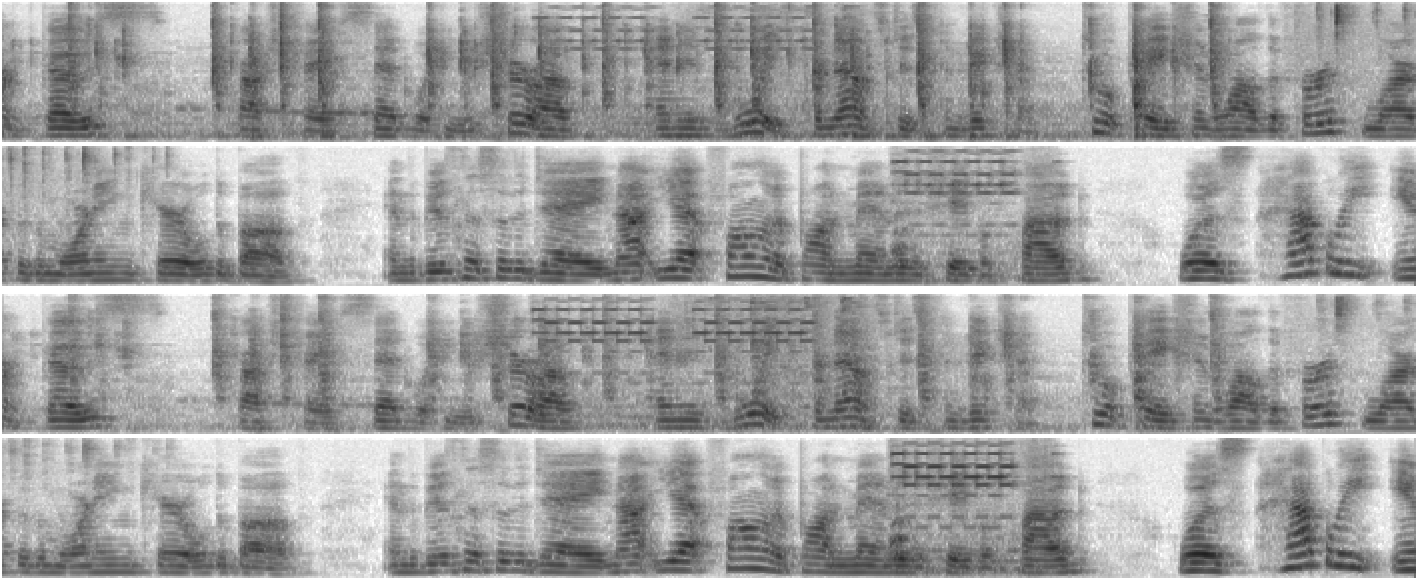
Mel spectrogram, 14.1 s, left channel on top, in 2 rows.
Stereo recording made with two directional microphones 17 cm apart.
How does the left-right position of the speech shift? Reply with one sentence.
In this clip you hear the speech travel towards the right.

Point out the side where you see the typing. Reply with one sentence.
In this clip you hear the typing on the left.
